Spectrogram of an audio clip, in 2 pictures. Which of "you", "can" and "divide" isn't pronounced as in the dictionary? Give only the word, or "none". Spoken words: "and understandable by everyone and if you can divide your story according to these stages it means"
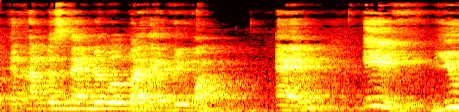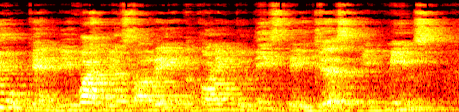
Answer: divide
